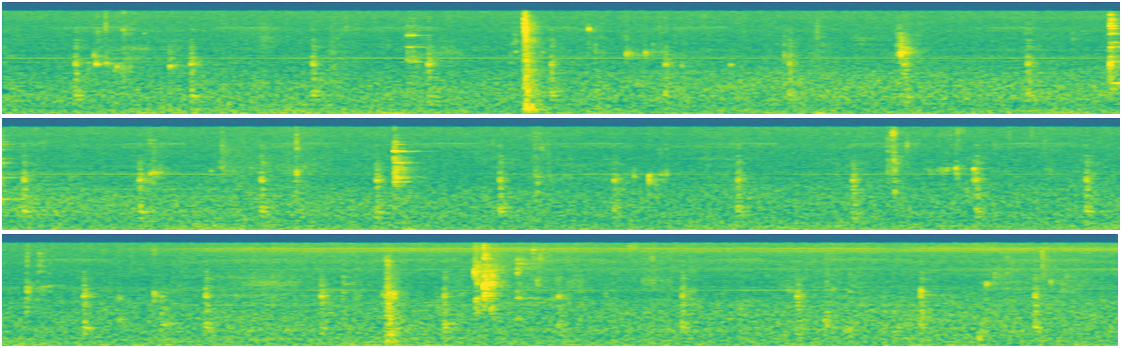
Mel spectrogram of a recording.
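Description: A clock ticking steadily in a quiet room, with a few sharper clicks standing out, the loudest about two and a half seconds in.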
